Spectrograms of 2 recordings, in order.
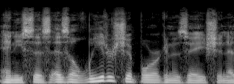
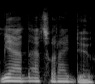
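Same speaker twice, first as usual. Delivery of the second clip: mock-casual, offhand nonchalance, much quieter; 5 semitones higher, 8 dB quieter than usual. Retelling a young engineer answering about his missile guidance work, imitating a nonchalant reply. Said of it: "He was so nonchalant about it".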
